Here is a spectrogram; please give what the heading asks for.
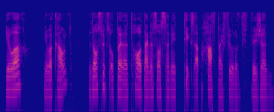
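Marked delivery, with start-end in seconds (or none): none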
